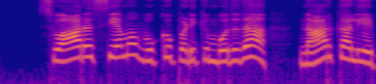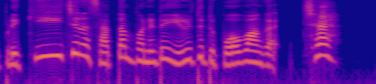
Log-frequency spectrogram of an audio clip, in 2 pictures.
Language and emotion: Tamil, disgusted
